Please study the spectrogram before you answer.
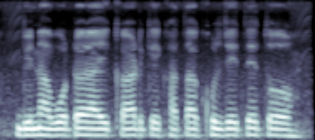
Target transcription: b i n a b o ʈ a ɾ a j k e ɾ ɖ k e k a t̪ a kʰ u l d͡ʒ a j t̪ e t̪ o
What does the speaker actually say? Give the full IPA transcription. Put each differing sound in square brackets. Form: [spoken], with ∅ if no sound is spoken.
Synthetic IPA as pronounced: b i n a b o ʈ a ɾ a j k [a] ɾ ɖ k e [kʰ] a t̪ a kʰ u l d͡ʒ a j t̪ e t̪ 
